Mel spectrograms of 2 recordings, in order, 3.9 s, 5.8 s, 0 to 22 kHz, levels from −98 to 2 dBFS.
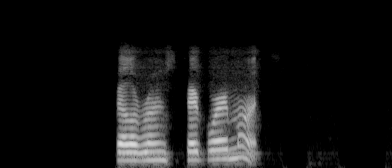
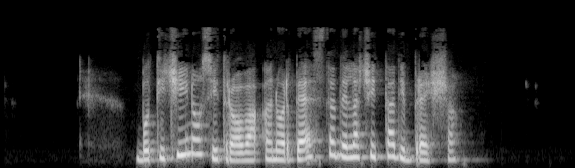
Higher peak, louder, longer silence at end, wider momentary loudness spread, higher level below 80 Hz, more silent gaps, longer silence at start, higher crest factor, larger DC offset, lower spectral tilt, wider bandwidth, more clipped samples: second, -6 dBFS vs -2 dBFS; second, -23 LUFS vs -17 LUFS; first, 1.35 s vs 1.15 s; first, 11 LU vs 7 LU; second, -74 dBFS vs -66 dBFS; neither; second, 1.15 s vs 1.35 s; about the same, 20 dB vs 16 dB; neither; about the same, -5.5 dB/octave vs -6 dB/octave; second, 6.4 kHz vs 11.5 kHz; neither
